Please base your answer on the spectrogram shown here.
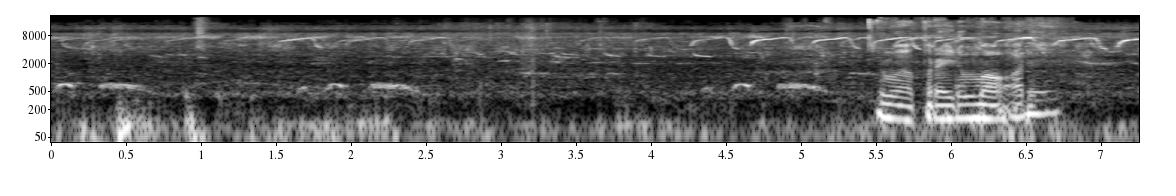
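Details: Decoy spotted dove used in trapping, calling to lure wild doves: soft low rhythmic cooing phrases in the first few seconds, thin high chirps of other birds throughout, then a man speaks loudly near the end.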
